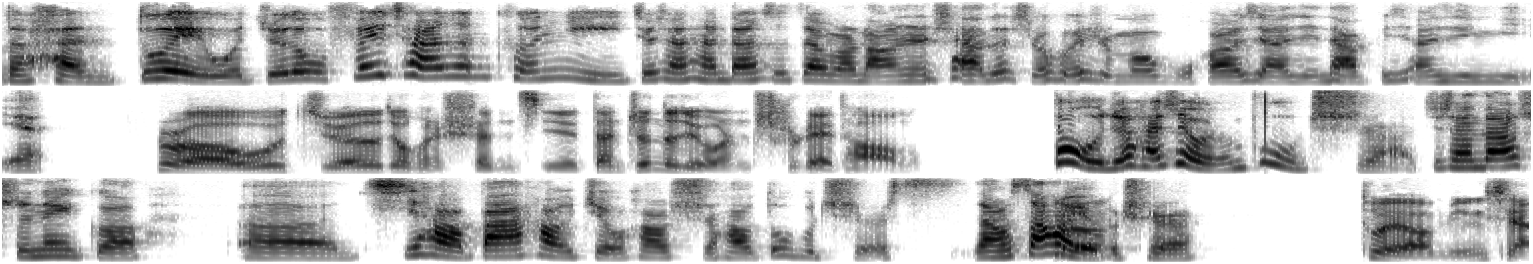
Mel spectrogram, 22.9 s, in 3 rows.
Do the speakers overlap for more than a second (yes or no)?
no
